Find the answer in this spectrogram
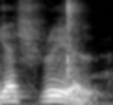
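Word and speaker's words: ישראל: यशरेल के लिए सुने हिब्रू वर्ड क्या, यशरेल, जिसे हम इजराइल कहते हैं। हिब्रू प्रोनाउंसिएशन है यशरेल।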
